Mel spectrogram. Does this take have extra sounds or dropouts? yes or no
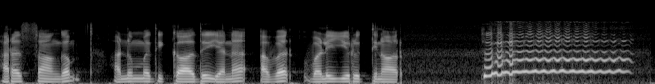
yes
